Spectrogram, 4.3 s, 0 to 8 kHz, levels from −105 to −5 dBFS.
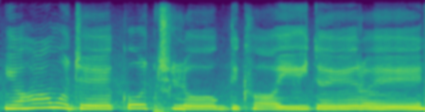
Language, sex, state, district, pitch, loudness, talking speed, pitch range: Hindi, female, Madhya Pradesh, Katni, 220 Hz, -10 LUFS, 100 wpm, 210-260 Hz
